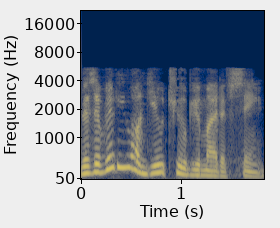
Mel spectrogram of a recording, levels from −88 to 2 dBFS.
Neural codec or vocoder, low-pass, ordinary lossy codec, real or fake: codec, 32 kHz, 1.9 kbps, SNAC; 5.4 kHz; AAC, 32 kbps; fake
